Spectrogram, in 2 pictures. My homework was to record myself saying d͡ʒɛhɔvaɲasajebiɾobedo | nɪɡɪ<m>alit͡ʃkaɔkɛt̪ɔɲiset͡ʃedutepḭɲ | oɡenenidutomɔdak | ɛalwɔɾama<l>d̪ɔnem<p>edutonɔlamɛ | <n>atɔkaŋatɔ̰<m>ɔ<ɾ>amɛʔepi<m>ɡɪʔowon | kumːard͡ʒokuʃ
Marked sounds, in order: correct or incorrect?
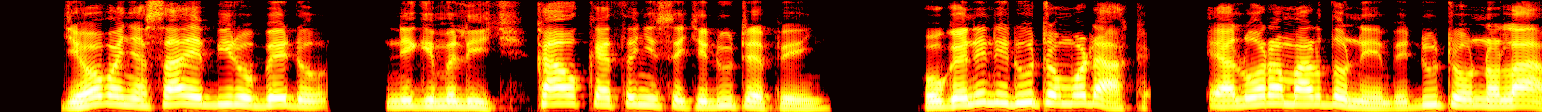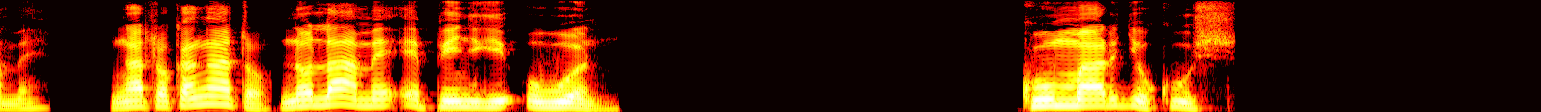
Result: correct, incorrect: r, incorrect: b, incorrect: ŋ, incorrect: n, incorrect: l, incorrect: ɲ

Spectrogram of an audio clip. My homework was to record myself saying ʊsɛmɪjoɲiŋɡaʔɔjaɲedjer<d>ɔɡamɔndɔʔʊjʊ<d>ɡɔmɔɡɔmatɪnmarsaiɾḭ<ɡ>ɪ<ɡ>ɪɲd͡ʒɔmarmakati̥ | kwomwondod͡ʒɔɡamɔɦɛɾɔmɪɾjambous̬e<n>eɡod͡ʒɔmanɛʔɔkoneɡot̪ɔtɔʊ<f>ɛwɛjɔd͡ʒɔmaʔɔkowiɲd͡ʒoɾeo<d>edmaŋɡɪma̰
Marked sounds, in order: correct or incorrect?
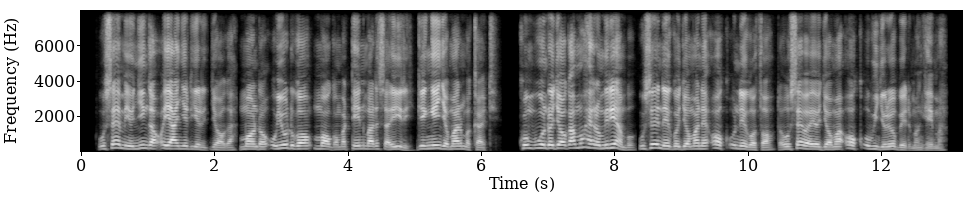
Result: incorrect: d͡ʒ, correct, correct, incorrect: ŋ, correct, incorrect: s, incorrect: b

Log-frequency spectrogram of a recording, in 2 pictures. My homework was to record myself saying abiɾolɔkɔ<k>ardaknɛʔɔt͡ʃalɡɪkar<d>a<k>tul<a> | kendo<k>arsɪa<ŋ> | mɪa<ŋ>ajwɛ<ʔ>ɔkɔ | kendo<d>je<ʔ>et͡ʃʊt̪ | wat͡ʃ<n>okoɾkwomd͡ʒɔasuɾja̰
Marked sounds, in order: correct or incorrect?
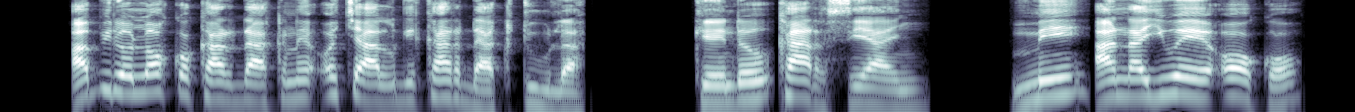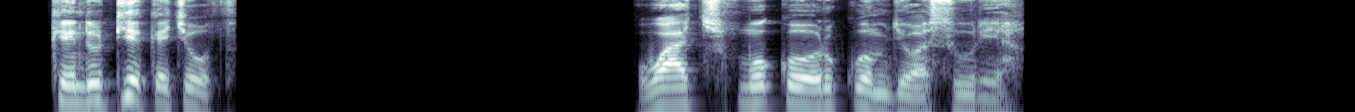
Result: correct, correct, correct, correct, correct, incorrect: ɲ, incorrect: n, correct, incorrect: t, incorrect: k, incorrect: m

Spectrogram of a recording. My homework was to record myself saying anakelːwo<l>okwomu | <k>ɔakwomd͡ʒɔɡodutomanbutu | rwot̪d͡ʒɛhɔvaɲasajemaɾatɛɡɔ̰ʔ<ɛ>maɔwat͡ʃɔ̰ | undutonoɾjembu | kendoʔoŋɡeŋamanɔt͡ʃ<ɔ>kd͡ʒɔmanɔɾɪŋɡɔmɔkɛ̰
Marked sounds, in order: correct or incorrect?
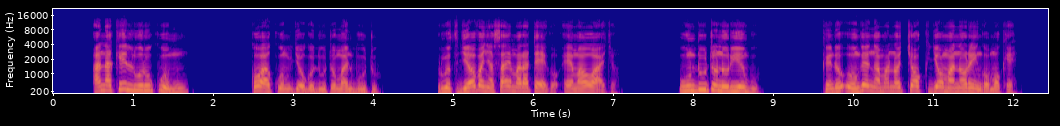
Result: incorrect: ɾ, correct, correct, correct

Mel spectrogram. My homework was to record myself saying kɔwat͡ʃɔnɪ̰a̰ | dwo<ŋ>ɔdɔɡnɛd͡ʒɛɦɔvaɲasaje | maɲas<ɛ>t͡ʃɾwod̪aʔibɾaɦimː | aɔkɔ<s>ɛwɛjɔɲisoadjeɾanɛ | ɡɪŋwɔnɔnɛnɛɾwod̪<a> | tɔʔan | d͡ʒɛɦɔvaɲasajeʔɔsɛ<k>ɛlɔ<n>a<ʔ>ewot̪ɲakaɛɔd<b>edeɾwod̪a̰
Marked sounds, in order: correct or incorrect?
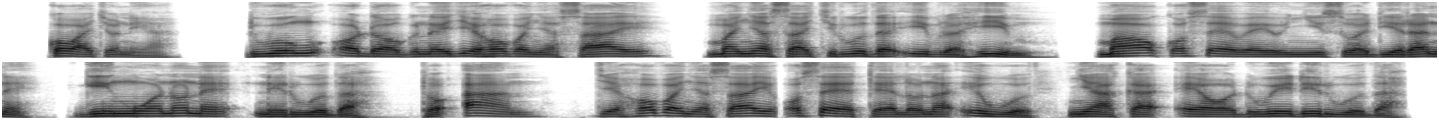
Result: correct, incorrect: a, correct, correct, incorrect: t, correct, correct, incorrect: w

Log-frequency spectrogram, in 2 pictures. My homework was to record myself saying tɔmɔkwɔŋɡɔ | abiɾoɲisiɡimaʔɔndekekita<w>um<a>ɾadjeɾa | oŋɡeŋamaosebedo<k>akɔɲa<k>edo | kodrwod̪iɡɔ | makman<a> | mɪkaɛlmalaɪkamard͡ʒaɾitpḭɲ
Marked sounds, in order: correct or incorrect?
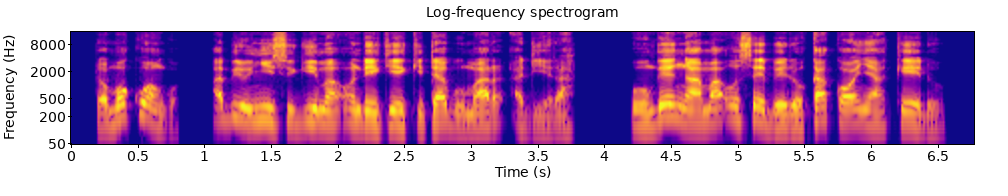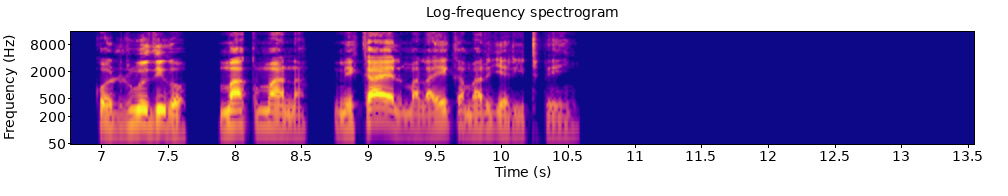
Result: incorrect: b, correct, correct, correct, correct

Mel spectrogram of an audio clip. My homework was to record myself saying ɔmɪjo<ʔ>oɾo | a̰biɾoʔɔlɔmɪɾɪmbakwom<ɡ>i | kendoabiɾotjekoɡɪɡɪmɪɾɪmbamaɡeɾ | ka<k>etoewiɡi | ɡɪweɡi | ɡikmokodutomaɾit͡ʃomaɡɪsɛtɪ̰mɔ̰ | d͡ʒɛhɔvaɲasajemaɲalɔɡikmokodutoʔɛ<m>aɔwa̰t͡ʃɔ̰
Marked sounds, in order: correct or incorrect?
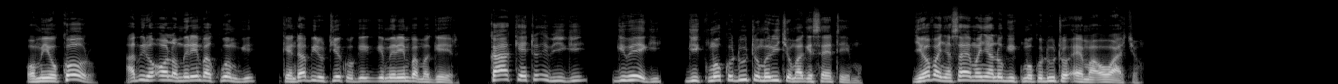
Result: incorrect: k, correct, correct, correct

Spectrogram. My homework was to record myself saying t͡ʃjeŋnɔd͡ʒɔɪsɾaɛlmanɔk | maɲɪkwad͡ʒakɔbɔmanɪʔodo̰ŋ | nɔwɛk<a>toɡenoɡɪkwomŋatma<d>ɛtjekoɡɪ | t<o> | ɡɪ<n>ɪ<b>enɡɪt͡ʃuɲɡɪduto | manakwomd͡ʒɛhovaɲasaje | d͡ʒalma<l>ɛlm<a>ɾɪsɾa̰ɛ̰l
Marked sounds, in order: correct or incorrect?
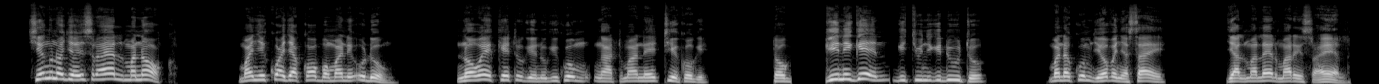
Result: incorrect: e, incorrect: n, incorrect: ɔ, correct, incorrect: ɡ, correct, correct

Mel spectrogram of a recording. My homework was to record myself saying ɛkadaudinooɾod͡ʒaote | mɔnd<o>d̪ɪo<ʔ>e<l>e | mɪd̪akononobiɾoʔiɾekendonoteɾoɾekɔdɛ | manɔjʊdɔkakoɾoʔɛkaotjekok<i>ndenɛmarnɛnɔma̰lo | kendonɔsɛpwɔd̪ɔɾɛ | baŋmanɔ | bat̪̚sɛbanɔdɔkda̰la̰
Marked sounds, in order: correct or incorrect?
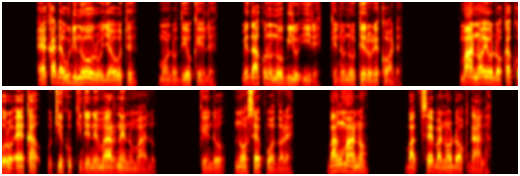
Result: incorrect: ɔ, incorrect: k, correct, correct

